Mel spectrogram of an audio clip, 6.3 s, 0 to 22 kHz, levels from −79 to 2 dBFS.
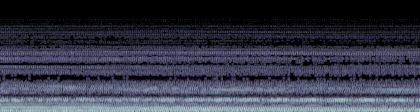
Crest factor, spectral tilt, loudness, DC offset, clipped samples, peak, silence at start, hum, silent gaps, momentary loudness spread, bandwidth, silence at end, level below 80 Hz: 12 dB; -7 dB/octave; -24 LUFS; under 0.1%; under 0.1%; -12 dBFS; 0 s; none; none; 2 LU; 11 kHz; 0 s; -28 dBFS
